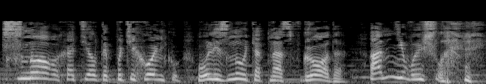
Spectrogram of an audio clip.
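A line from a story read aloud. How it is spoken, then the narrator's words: Laughing through tears. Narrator (Russian): Рассмеялся сквозь слезы Пипин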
